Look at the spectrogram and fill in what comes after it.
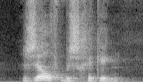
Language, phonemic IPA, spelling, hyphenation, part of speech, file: Dutch, /ˈzɛlf.bəˌsxɪ.kɪŋ/, zelfbeschikking, zelf‧be‧schik‧king, noun, Nl-zelfbeschikking.ogg
- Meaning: self-determination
